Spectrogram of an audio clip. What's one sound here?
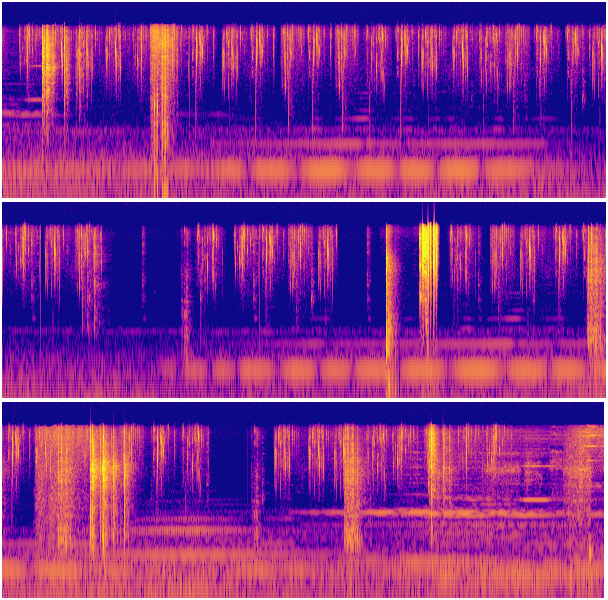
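Footsteps thud steadily on creaking wooden floorboards.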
